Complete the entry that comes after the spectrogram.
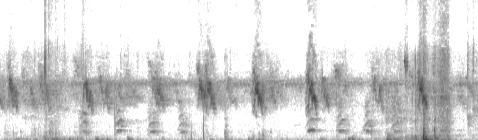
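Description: Small birds chirping in the background: many short, high, downward-sliding chirps at an irregular pace, with a few soft knocks in between.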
